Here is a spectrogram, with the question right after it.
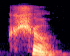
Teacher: क का उच्चारण तो हल्का सा आएगा और मूर्धन्य शकार का ज्यादा आएगा क्योंकि वह बड़ा है पूरा है। क्ष क का बहुत हल्का उच्चारण आएगा।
